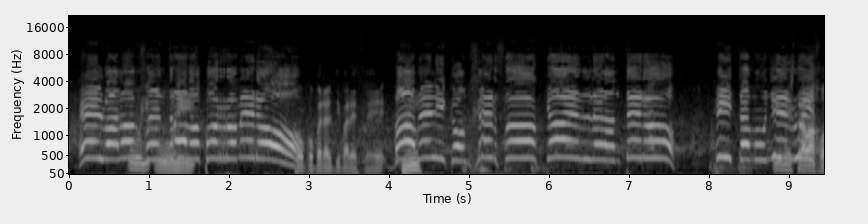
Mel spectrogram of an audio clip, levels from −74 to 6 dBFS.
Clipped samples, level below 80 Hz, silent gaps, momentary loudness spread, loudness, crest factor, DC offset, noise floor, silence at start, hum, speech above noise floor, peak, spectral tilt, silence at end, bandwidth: under 0.1%; -60 dBFS; none; 9 LU; -26 LUFS; 14 dB; under 0.1%; -48 dBFS; 0 s; none; 20 dB; -14 dBFS; -3.5 dB/octave; 0 s; 13 kHz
